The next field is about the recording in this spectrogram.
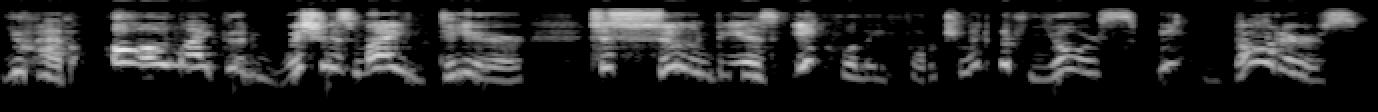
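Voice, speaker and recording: A woman's voice: high voice, big pitch swings, unhurried, a little mellow, no room sound, dull audio, voice pushed up. A woman voicing a gushing, boastful middle-aged mother in a Regency storybook, effusive and exclaiming, with stretched, emphatic words.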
